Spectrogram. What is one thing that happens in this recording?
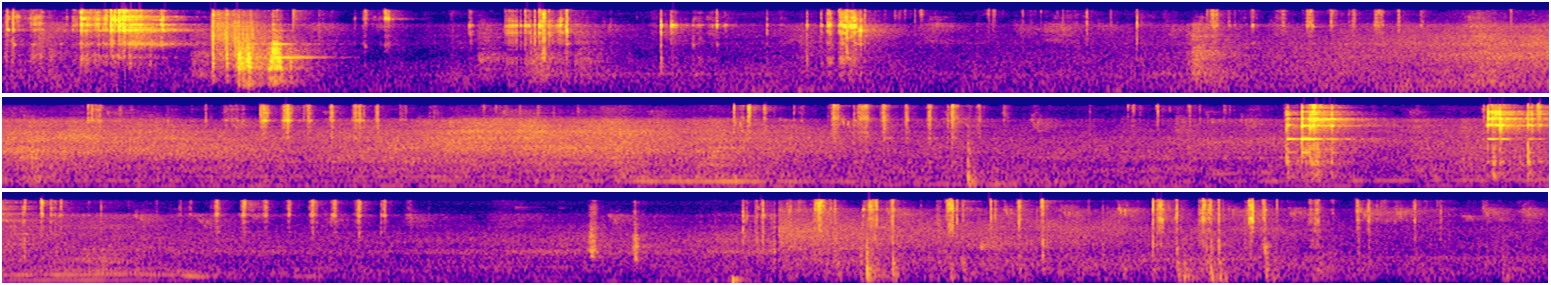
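Metal parts clink and knock against an engine.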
